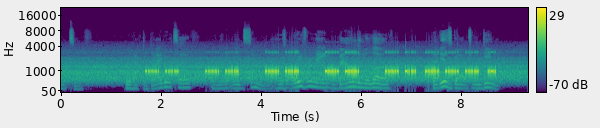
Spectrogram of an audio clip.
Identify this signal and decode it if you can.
Hellschreiber (Feld-Hell, 122.5 baud), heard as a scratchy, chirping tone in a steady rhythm, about 980 Hz, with radio static, fading and speech in English. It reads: CQ CQ CQ DE OK5OQI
